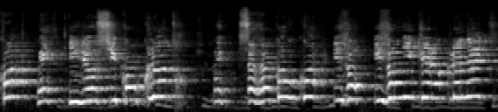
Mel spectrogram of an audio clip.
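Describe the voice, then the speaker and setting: A woman performs a put-on character voice at an extremely high pitch. She keeps a moderate pace, with a slight echo. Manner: stammering, excitable.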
